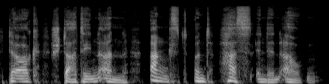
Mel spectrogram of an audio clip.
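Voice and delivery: usual speaking voice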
